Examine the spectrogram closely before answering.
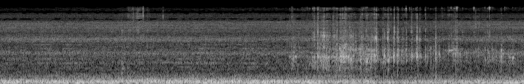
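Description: Scraping and clicking of a die-cast toy fire truck handled and moved over stone tiles, starting about three seconds in, over a steady low rumble.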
